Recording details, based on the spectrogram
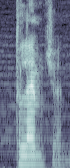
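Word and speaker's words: Tlemcen: But they have the Telemcen ally who has... Let's see... Telemcen... Really? No. Did I pronounce it right? Come on. Telemcen, there you go.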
